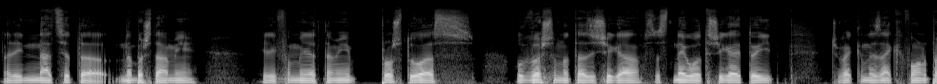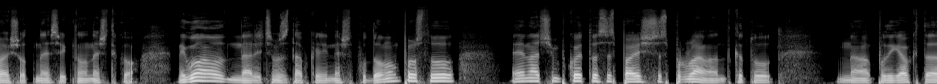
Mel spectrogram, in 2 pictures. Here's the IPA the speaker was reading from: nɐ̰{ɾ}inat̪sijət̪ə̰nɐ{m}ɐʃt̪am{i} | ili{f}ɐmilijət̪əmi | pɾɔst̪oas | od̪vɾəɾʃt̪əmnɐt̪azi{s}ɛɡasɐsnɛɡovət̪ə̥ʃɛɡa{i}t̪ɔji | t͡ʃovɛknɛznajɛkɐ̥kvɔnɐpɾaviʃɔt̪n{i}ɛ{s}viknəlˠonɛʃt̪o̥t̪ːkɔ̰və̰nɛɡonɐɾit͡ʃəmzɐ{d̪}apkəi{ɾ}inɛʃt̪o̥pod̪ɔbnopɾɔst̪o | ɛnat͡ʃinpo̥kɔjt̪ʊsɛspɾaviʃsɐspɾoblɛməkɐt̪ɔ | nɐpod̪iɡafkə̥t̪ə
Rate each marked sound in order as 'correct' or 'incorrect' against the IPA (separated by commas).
incorrect, incorrect, correct, correct, incorrect, correct, incorrect, correct, incorrect, incorrect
